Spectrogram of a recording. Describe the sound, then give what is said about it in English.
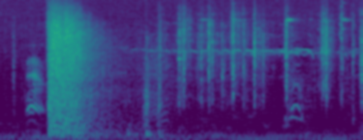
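A military rifle volley fired by the Brit American Legion as a military send-off at a hobo funeral for World War II veteran Lord Open Road rings out as one loud, sharp crack that rolls off over a second, followed by a much fainter report, with brief voices heard around it. “Lord Open Road was a World War II veteran, so the Brit American Legion gives him a proper military send-off.”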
